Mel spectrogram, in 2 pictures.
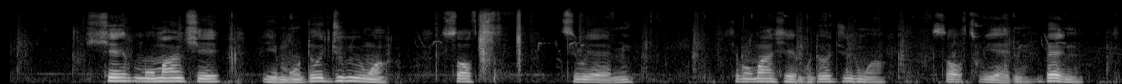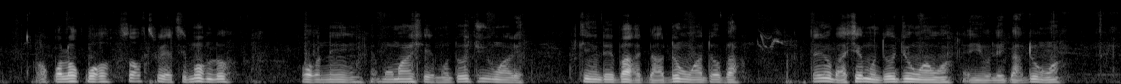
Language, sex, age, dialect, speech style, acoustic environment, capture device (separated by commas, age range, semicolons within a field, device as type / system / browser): Yoruba, male, 25-34, Nigeria - Ibadan, focused, nature, mobile / Linux / Chrome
